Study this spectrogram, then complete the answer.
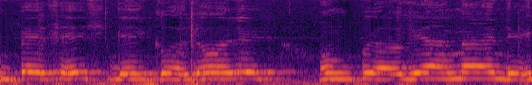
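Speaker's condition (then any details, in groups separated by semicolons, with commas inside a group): Cerebral palsy; speaks with difficulty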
